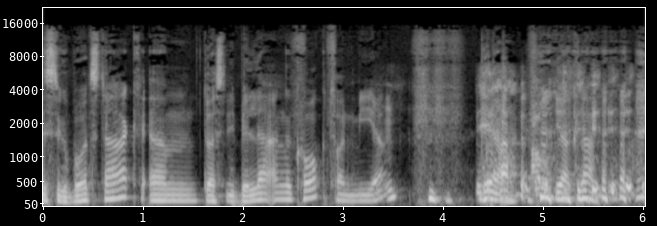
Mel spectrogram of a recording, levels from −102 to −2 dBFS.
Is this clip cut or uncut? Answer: uncut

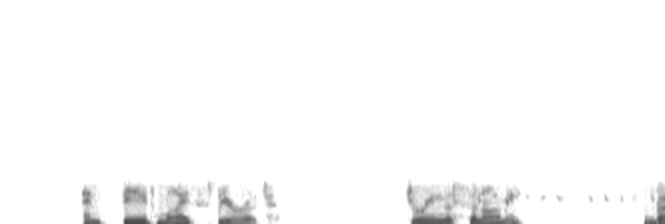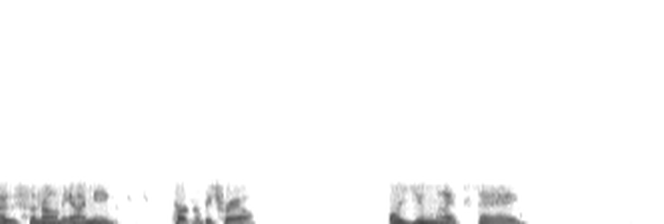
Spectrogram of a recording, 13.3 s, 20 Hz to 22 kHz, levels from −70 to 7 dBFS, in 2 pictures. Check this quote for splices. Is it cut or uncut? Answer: uncut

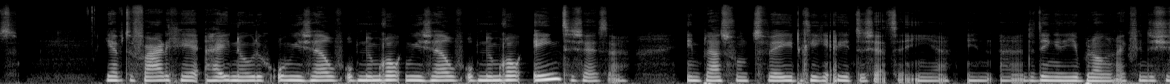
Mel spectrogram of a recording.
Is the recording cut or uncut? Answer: cut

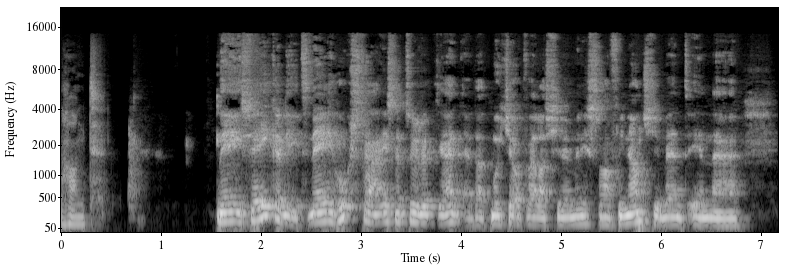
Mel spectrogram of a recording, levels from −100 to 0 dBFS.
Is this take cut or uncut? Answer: uncut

